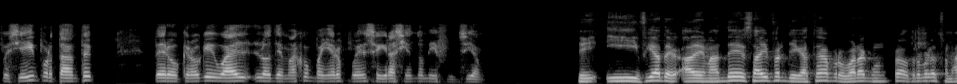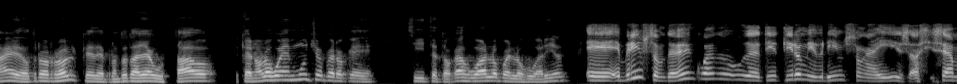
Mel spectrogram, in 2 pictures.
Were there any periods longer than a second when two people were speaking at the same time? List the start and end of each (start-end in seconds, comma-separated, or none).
none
